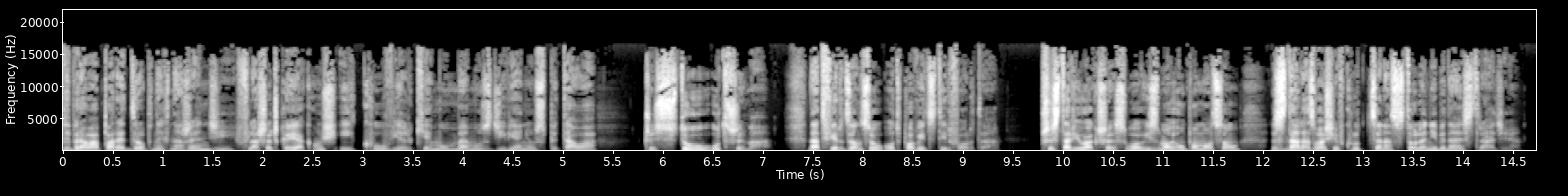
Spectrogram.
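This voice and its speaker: A male audiobook narrator with a mid-pitched, slightly husky voice that rises and falls very freely as he tells the story. The sound is close and dry. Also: moderate pace, no room sound. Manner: expressive, lively storytelling. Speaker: audiobook reader.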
